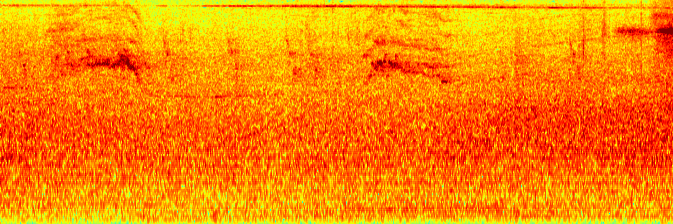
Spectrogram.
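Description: Distant yellow electric commuter train approaching on the track, a steady low rumble that grows slightly louder near the end. A bird chirps briefly twice over it.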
